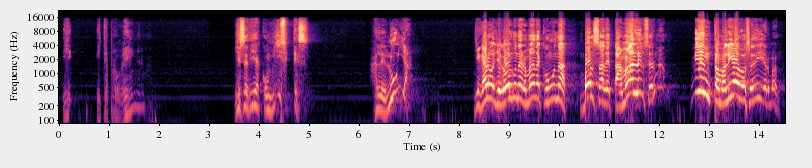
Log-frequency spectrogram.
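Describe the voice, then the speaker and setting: A man's voice: very high voice, big pitch swings, a little slow, creaky, long pauses. A man preaching a sermon as pastor, telling stories fervently and often calling his listeners brother. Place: church sanctuary. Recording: long reverb of a church hall.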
